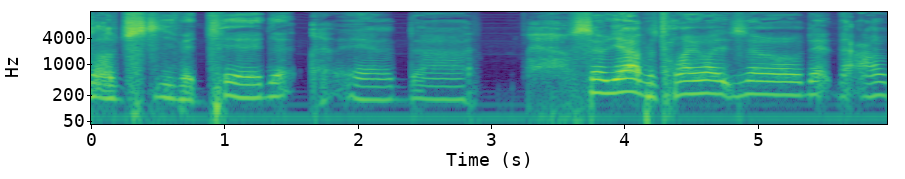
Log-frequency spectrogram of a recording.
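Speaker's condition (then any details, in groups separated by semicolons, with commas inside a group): Non-progressive muscular dystrophy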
